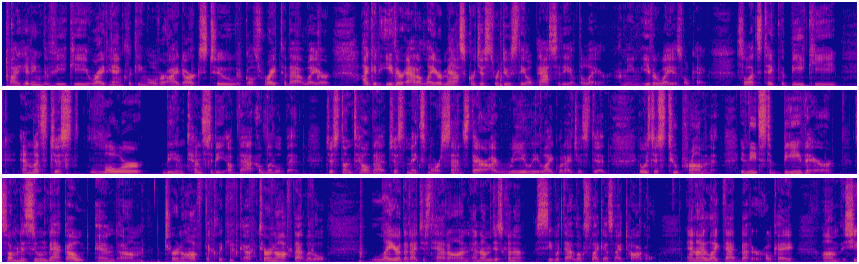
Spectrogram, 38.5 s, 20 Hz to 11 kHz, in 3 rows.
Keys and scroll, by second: 0.0 v, 11.4 b, 13.0-14.1 typing.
